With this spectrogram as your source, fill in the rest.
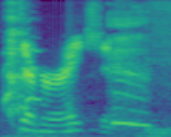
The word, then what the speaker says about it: Derivation: opens up and says deration it's like inspiration diation right no it's not it's like saying inspiration with a d inspiration no that didn't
